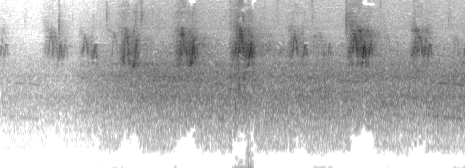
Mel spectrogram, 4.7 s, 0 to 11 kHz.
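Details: House sparrow in Australia, recorded 26 December 2015: short, bright chirps in loose bursts, some stacked close together, others spaced up to a second apart, over a steady background hiss.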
